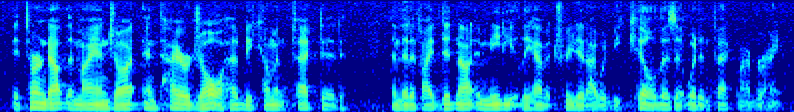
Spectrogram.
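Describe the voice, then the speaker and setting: A man's fairly low, fairly quick delivery in an American accent, an ordinary speaking voice with fairly even intonation. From rural Indiana. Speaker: audience member. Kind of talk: testimony. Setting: town hall with audience.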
